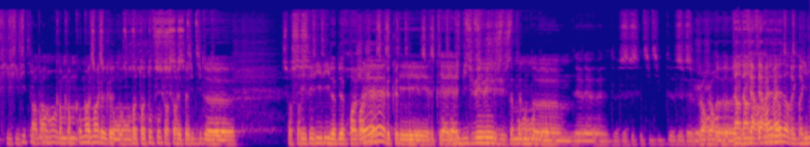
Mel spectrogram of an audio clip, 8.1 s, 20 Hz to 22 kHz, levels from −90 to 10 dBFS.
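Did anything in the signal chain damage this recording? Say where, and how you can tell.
Yes. At the driver or buffer stage, one channel of this speech arrives about 85 ms late, which fits a 4096-sample buffer at 48 kHz, and the two channels are then summed to mono. This is channel delay (doubling), and it runs through the whole clip. Every syllable is followed by an equally loud copy, so the speech sounds doubled, like a single slap echo.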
